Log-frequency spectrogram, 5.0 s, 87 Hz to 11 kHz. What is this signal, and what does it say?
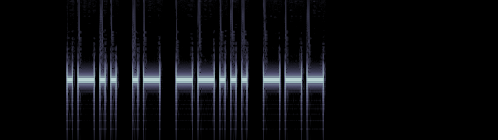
Morse code, heard as a keyed tone, about 22 wpm, 700 Hz. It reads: LA7O
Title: DXCC-100 Call Signs - 4 Characters - Repeated 3x - 22wpm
